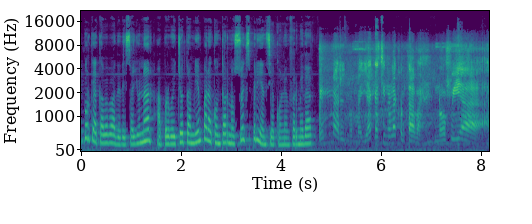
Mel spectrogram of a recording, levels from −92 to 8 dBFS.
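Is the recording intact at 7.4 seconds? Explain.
Yes, the audio is intact at 7.4 seconds, with no dropout, click, distortion or other fault audible at that point.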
